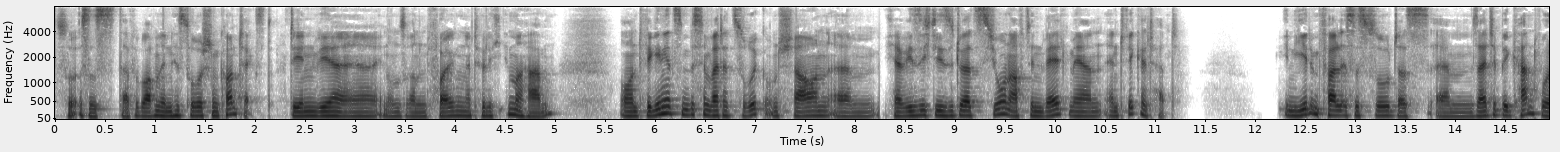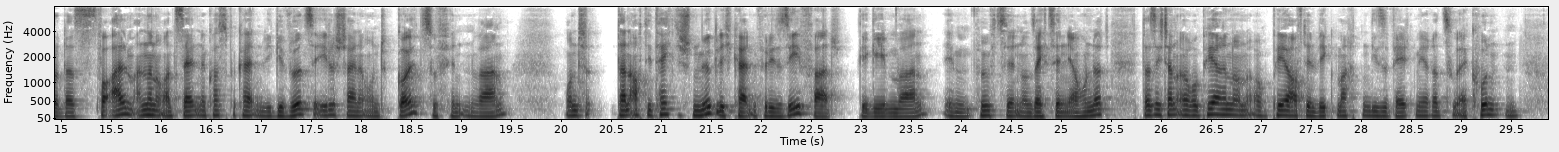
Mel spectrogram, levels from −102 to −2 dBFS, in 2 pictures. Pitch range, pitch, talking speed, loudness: 110-135 Hz, 120 Hz, 190 wpm, -20 LUFS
